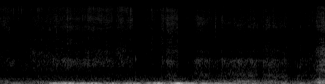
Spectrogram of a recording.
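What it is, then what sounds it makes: Fabric-covered cardboard box. Fingertips and short nails scratch and tap the textured lid of a small, hollow, rectangular green baoding-ball box, likely cardboard covered in green-and-gold brocade fabric, held closed in one hand close to the mic. After a quiet start, a soft, low, rumbling rustle builds at about half a second and continues as steady, slightly uneven scratching, with a small swell near the end.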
